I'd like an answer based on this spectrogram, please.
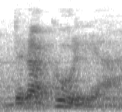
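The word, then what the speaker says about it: Drăculea: of the dragon and in Romanian that's pronounced Dracula we just say Dracula here but dulia was this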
